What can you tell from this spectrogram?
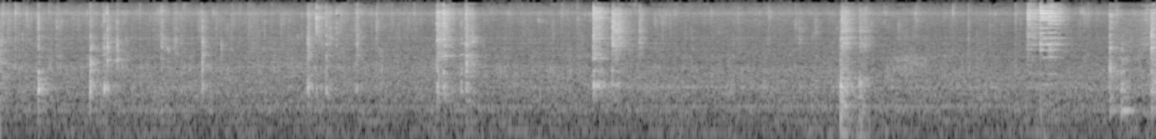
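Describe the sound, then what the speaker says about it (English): A spoon stirs a soya, milk and date dessert sautéing in a pan on a home stove, with a faint sizzle beneath intermittent sharp scrapes and clinks of utensil against metal every second or two. "Just saute it well. It will stick at the bottom, so you have to be careful. You have to stir your dessert continuously."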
